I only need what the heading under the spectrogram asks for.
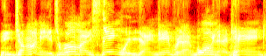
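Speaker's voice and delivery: rough throaty voice kept high. Running through a movie's cast with impressions, speaker does a rough Nick Nolte voice. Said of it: "the rough voice Nolte".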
